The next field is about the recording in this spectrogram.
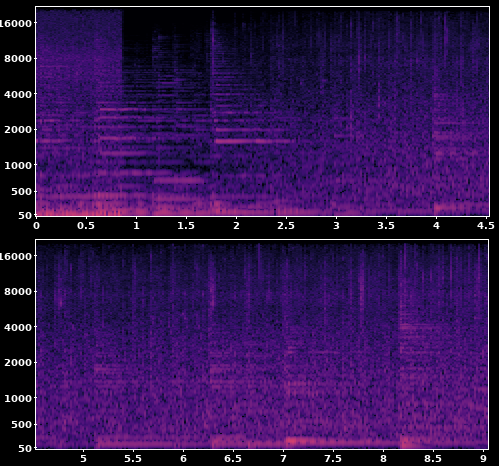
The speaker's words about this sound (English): As the rain continues to pour down, you guys make your way and clear the trees that have fallen to open up the trade path.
